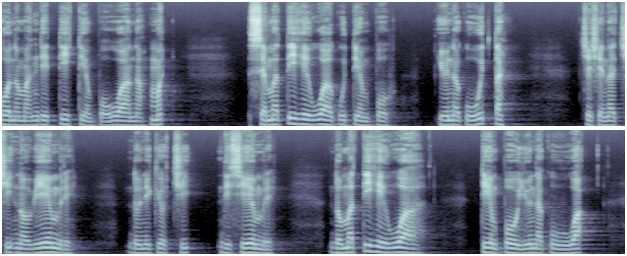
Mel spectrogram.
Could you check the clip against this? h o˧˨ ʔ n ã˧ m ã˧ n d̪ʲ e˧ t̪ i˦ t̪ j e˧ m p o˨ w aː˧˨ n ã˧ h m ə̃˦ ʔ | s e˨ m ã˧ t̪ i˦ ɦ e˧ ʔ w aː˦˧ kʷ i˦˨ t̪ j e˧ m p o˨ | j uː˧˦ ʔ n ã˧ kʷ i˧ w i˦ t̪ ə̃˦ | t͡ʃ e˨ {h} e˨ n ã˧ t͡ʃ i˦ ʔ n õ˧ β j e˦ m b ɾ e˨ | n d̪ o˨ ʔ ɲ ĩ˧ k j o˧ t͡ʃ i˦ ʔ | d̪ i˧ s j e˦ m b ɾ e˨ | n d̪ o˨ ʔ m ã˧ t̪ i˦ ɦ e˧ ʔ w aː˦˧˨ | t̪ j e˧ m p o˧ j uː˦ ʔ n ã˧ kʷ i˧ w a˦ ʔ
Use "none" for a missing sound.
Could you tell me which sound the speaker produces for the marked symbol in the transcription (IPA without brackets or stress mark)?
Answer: ʃ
